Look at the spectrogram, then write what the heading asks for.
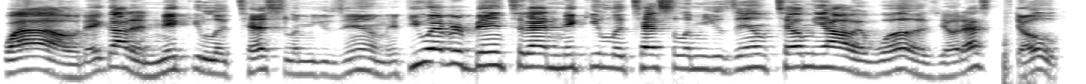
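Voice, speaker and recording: A young man casually reacting to a video in a laid-back, slangy way. His voice is high and bright. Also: moderate pace, few pauses.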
